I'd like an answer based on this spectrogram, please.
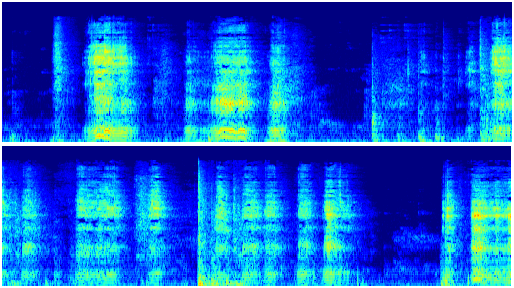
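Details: Dog playing with a new pig-shaped toy indoors; bursts of rough growling and snuffling grunts, broken by short pauses, in a small room, with squeaky toy noises now and then.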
